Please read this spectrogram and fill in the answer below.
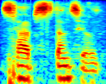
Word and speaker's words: substantially: deal substantially substantially okay be careful the pronunciation sub substantially good all right and also don't forget at the very end you have the sh sound substan so be careful because the sh is only at the end say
